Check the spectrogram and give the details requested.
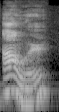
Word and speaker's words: hour: A house, that's why we used A, but in this word, an hour, H is not pronounced. It is silent, as we say, right? Now in this case, we should use N, an hour. Why? Because H is is silent, okay? It's not pronounced.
